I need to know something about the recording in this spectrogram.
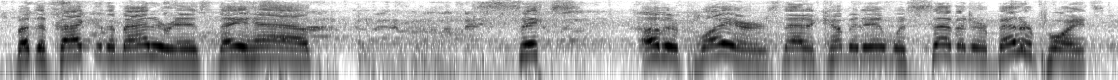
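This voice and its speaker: A man giving conversational pregame basketball analysis as a color commentator, halting and repeating his phrases. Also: high-pitched. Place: gymnasium. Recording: clear gym background noise.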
